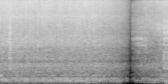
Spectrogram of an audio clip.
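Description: A spice mixture frying in a pan for raw banana kofta curry gives a loud steady sizzle close by, broken by a brief drop in sound before the frying resumes.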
